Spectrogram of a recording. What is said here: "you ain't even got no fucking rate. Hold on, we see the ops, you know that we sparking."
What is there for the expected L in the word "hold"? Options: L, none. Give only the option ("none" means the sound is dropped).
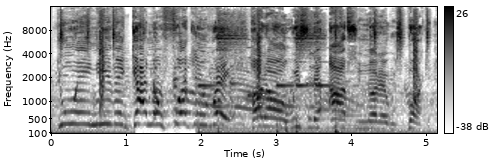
none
